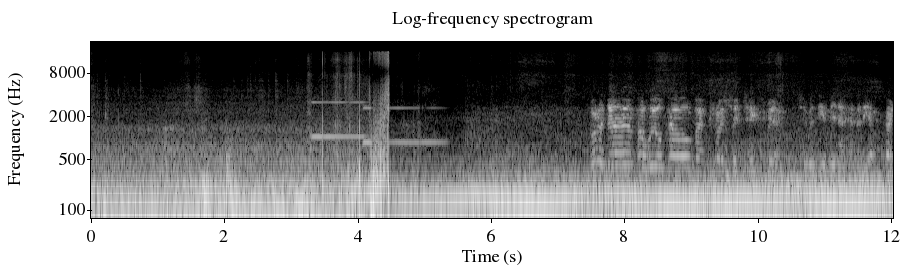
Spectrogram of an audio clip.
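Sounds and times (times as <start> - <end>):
train rumbling: 0.0 - 12.0
high two-pitched tone: 3.3 - 5.4.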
